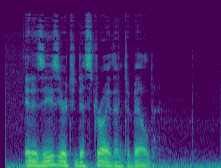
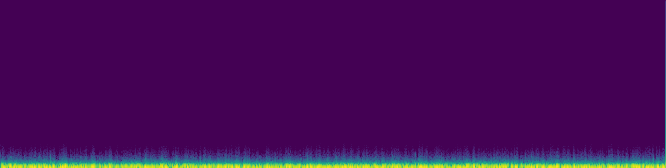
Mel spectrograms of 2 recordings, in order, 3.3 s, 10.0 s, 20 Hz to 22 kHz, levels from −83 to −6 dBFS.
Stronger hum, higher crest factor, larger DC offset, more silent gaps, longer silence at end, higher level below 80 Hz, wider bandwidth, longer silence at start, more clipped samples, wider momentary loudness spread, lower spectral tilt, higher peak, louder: neither; first, 16 dB vs 10 dB; neither; neither; about the same, 0 s vs 0 s; second, -38 dBFS vs -14 dBFS; first, 16 kHz vs 0.3 kHz; about the same, 0.1 s vs 0 s; neither; first, 16 LU vs 2 LU; second, -6 dB/octave vs -17 dB/octave; second, -12 dBFS vs -2 dBFS; second, -28 LUFS vs -18 LUFS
